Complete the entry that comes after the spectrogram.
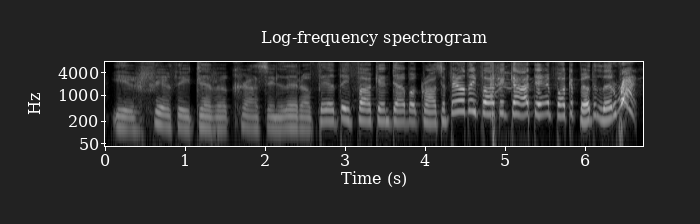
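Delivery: hammed-up rage building to a shriek; frenzied insult rant. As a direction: spit out a string of insults.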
